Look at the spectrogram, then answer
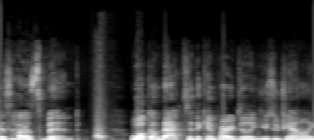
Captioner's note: air whooshing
